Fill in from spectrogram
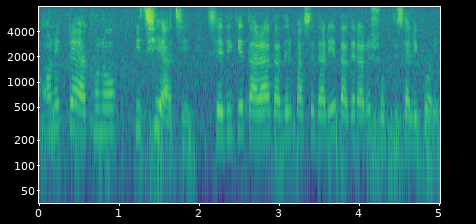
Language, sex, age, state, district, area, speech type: Bengali, female, 30-45, West Bengal, Kolkata, urban, spontaneous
